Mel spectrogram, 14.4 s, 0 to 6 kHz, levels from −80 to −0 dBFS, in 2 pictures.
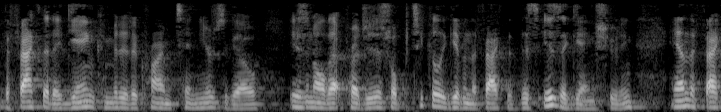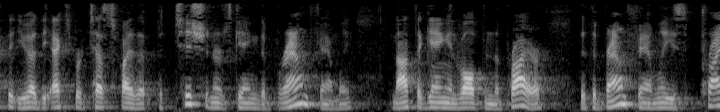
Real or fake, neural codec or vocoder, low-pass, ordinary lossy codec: real; none; 5.4 kHz; MP3, 48 kbps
